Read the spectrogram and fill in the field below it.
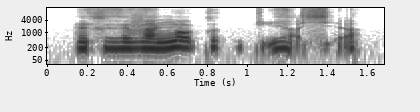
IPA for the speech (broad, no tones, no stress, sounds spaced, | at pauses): ə̃ x ɦ ə v a ŋ ɔ k | k ḭ ɦ a̰ sʲ a̰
